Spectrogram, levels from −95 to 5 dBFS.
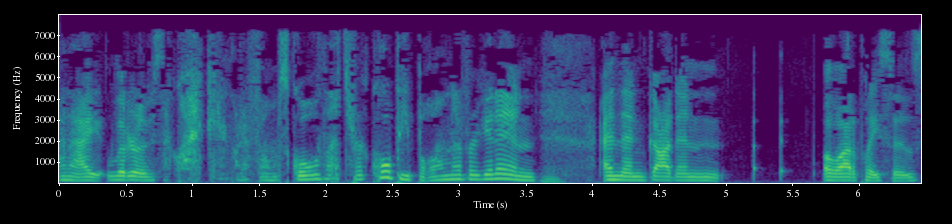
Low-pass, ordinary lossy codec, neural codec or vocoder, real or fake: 7.2 kHz; MP3, 32 kbps; none; real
